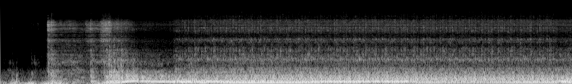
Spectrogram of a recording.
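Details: 1999 Corvette LS1 V8 pallet drop-in kit with about 154,000 miles, with its own harness, ECU and fuel tank: starter cranks briefly, engine catches with a short rev, then settles into a steady, even idle; normal healthy idle.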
